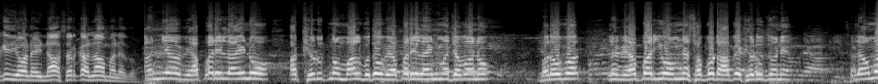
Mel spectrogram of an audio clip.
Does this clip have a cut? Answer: yes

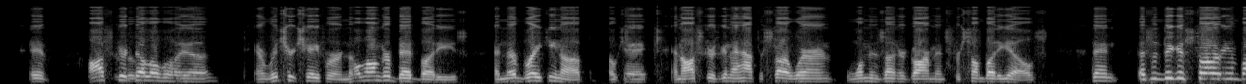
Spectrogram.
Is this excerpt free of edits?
yes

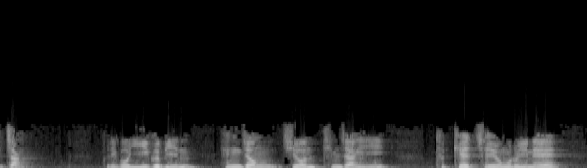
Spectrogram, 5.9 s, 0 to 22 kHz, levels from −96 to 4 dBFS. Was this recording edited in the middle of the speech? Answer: yes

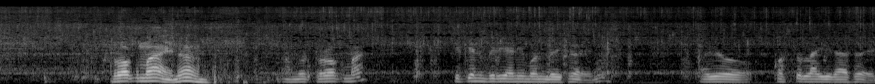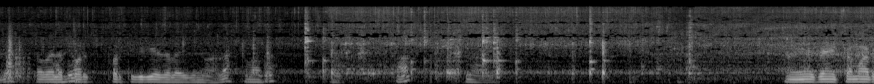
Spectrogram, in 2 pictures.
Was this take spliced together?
no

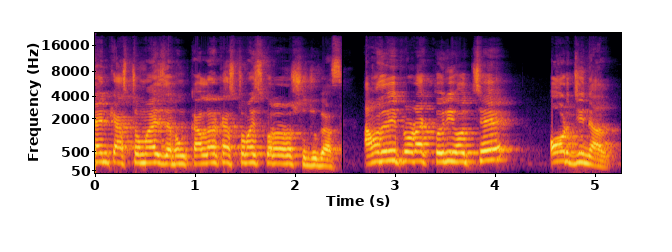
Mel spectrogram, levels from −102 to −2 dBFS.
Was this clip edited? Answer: yes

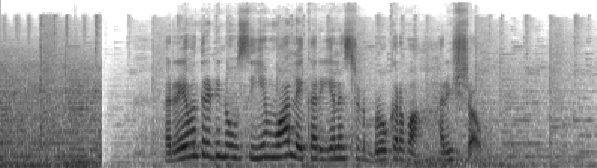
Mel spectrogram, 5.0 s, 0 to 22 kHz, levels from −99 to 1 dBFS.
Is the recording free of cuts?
no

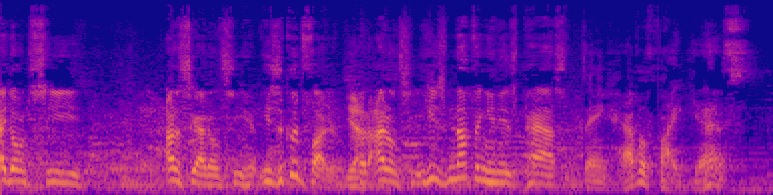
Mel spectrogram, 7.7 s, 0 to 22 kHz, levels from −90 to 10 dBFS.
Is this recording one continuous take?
no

